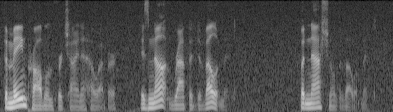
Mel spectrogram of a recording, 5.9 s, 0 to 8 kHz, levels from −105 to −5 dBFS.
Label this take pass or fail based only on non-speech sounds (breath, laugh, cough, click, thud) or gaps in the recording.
pass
